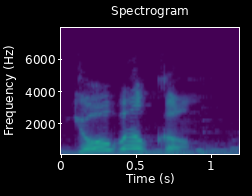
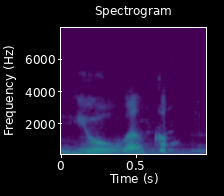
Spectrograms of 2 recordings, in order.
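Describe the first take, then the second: First: The voice falls at the end like a statement. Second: The voice rises at the end like a question. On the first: It sounds like a sincere reply to thanks. The speaker calls it right. "that's why I said it the second time" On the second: It sounds unsure, like asking. The speaker calls it wrong. "you probably shouldn't make him say it as a question"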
